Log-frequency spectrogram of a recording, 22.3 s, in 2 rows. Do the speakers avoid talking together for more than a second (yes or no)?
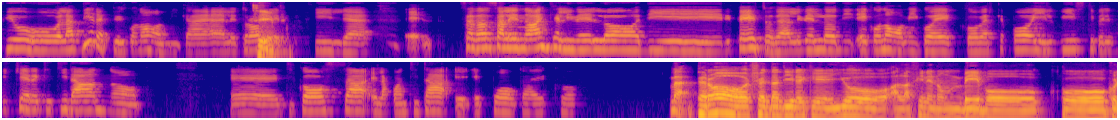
yes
